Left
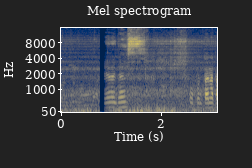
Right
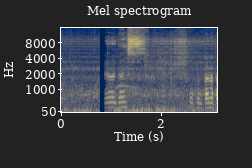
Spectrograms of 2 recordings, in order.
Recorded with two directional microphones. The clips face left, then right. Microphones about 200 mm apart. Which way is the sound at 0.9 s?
15° right (ahead or behind).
